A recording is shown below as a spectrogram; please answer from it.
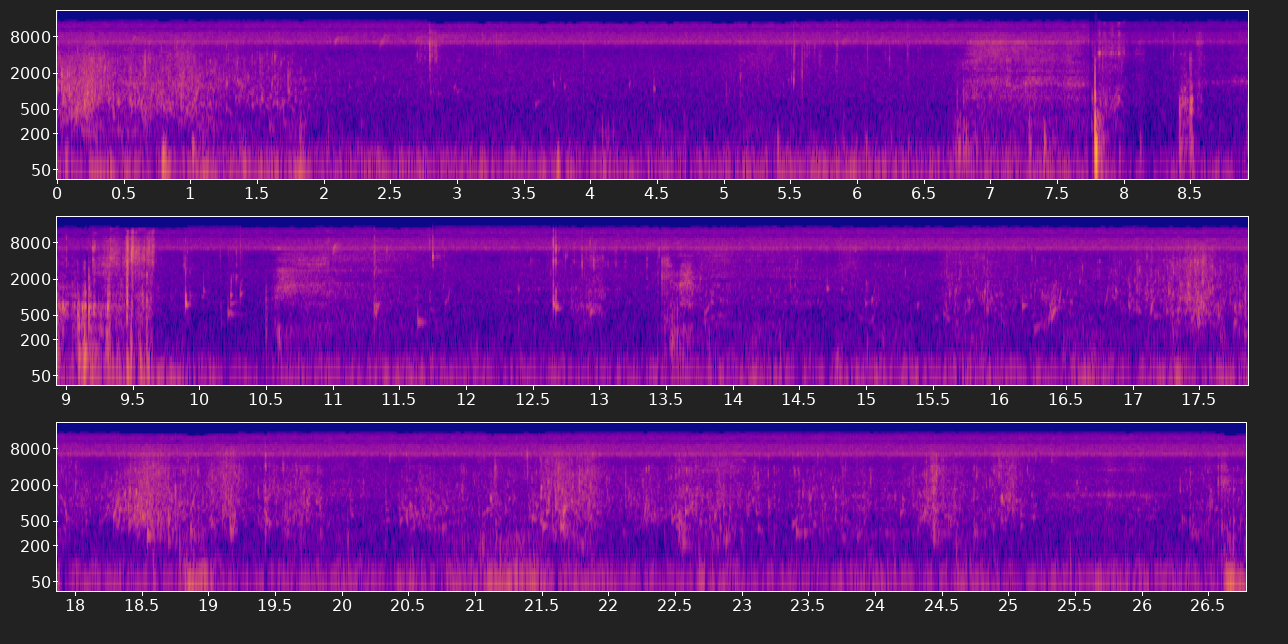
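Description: Shallow creek water sloshing and splashing in irregular bursts as someone wades and moves about in it, with a sharp knock about eight seconds in.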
